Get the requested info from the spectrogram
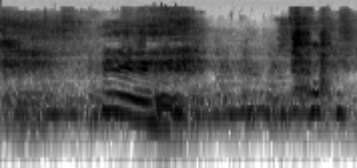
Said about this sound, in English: And then cut yourself off with the yawn.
